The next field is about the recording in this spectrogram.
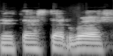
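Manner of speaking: put-on whisper. Retelling what people around were saying at the game: imitating people whispering. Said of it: "People around me were all whispering".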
